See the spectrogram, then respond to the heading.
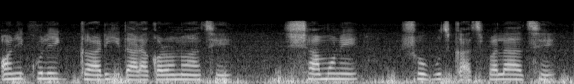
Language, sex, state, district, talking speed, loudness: Bengali, female, West Bengal, Cooch Behar, 95 wpm, -15 LUFS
